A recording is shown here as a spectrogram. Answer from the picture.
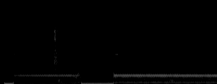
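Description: Faint steady electronic tone over near silence, breaking off briefly just under a second in, with a faint click about half a second in.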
